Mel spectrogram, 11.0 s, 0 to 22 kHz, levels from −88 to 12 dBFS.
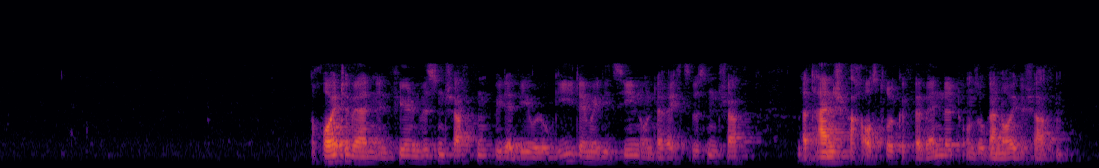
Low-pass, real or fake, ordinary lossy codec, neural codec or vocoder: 5.4 kHz; real; none; none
